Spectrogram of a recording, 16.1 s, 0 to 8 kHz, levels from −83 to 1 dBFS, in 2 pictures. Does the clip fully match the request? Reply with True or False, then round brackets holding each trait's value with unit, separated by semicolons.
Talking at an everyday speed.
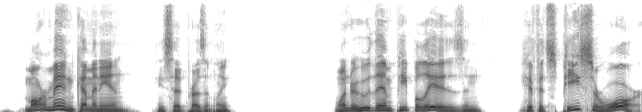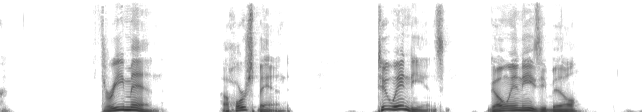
False (110 wpm)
